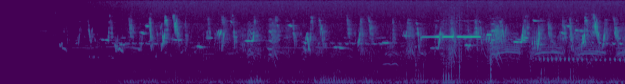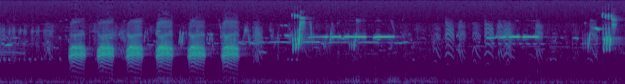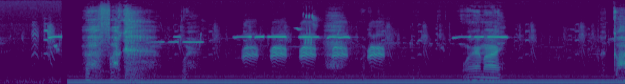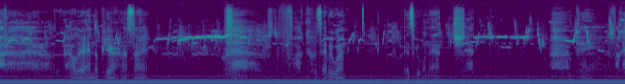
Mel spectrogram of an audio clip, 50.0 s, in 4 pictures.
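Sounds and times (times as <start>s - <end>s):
songbirds chirping and whistling: 0.5s - 50.0s
bird repeating loud notes: 27.2s - 35.8s.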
